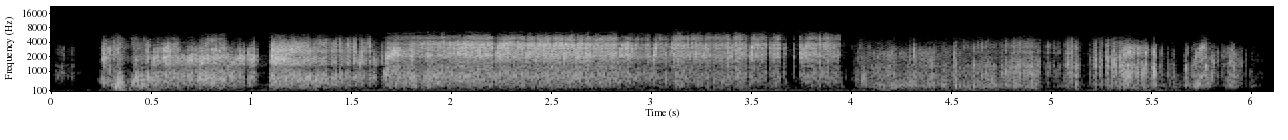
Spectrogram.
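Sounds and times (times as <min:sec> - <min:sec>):
steam bubbling: 0:00.0 - 0:06.1.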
